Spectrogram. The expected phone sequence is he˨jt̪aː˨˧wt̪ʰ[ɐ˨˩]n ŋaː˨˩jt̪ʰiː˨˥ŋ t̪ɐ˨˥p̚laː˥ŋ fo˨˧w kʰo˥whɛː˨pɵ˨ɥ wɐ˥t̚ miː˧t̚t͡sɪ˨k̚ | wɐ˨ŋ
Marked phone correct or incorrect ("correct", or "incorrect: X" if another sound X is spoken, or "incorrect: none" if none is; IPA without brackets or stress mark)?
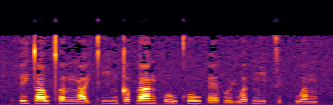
incorrect: ɐ˨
